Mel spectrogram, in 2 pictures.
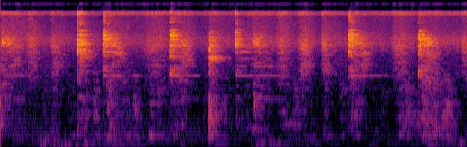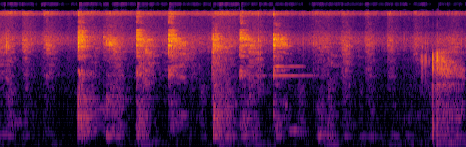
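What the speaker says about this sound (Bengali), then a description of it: "ভালোভাবে কিন্তু নেড়ে নেব আর একবার।" A utensil stirs cooked beetroot in a pan, giving repeated light scraping and clinking strokes in a steady rhythm, close and fairly quiet with no talking.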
